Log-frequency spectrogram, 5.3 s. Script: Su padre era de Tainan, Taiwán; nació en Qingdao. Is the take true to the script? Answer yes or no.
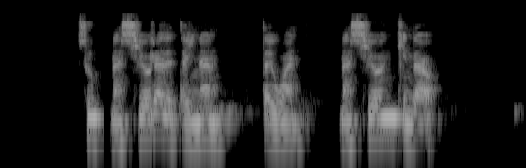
no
